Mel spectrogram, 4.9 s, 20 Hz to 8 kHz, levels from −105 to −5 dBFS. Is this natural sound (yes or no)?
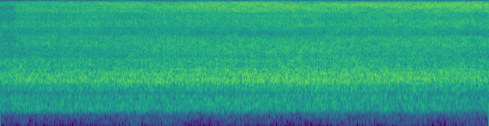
no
